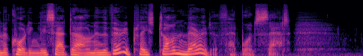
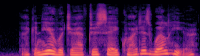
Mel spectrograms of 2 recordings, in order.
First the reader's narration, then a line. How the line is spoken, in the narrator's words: said Rosemary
